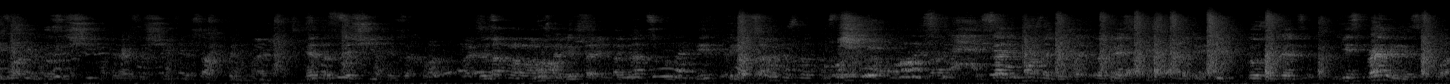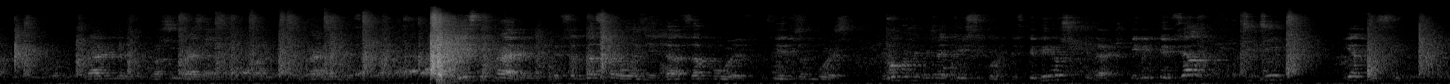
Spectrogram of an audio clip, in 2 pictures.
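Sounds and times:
echoing indistinct talking: 3.2s - 13.0s, 15.5s - 20.9s
loud sharp crack: 18.8s - 19.4s.

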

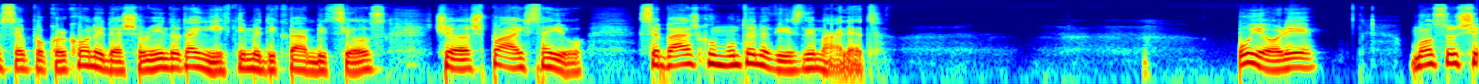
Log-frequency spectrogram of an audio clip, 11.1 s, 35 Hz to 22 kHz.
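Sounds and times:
faint breath intake: 6.8s - 9.1s.

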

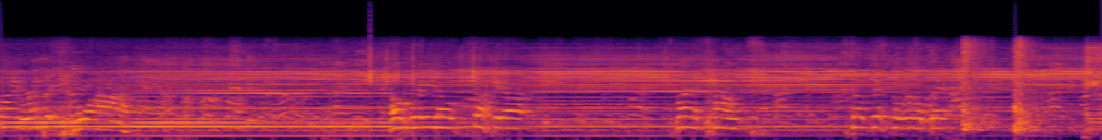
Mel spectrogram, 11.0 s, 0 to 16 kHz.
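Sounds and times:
amplifier hum and drone: 0.0s - 11.0s
people talking: 0.0s - 11.0s.

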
